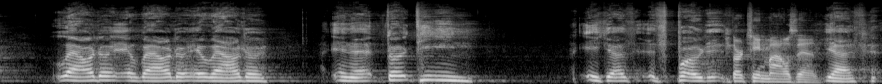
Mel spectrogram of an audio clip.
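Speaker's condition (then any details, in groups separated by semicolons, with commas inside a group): Cerebral palsy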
